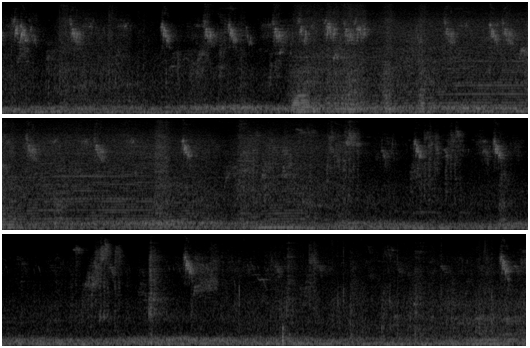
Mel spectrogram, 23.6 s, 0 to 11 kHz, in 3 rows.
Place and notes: Rue de Bourbuel, Niévroz, France - A walk along the street
birds, cars, tractor, sound of my footsteps on the pavement.
Tech Note : Sony PCM-M10 internal microphones.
